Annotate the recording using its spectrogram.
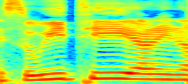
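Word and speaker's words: Saweetie: I know who she is, but I don't know how to pronounce her name. It's such an awkward spelling. Like, Sweetie, whatever.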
